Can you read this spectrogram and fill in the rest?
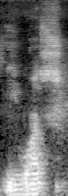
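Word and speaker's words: Eihwaz: I think it's Ewas. Yeah, I got it right. First time.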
